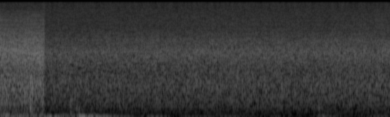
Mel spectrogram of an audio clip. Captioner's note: leaves rustling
